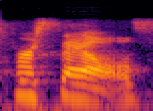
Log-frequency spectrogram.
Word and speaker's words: Versailles: Oh, it's Versailles. We pronounced it, it's because we spent last summer in Paris. Yeah, We pronounced it Versailles.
